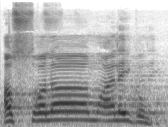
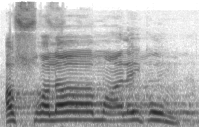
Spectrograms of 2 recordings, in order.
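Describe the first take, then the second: Both takes have the same delivery.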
